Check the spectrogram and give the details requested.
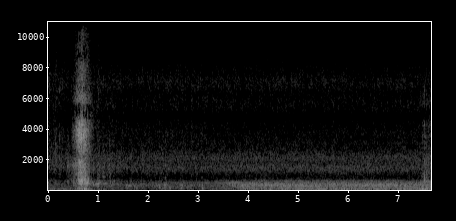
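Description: A single brief, sharp burst of air, likely a suppressed adult sneeze, followed by quiet rustling and low background noise.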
